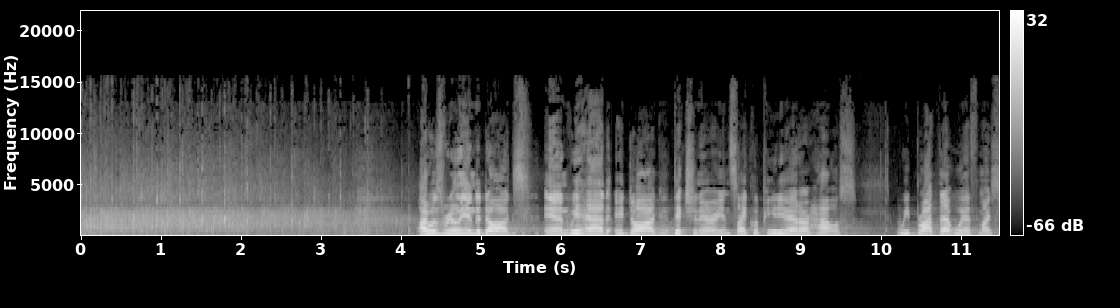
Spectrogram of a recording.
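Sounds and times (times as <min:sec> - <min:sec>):
audience applause: 0:00.0 - 0:04.2
speech: 0:04.2 - 0:11.4.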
